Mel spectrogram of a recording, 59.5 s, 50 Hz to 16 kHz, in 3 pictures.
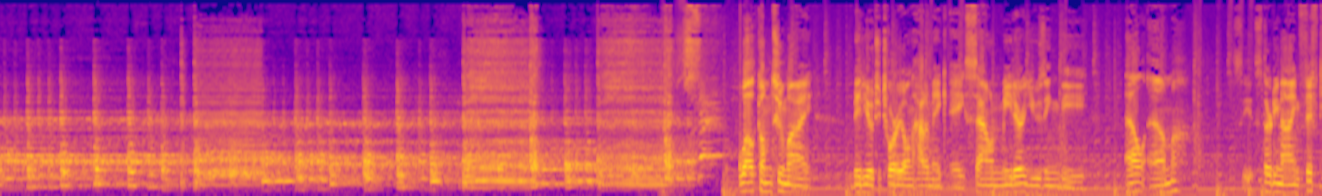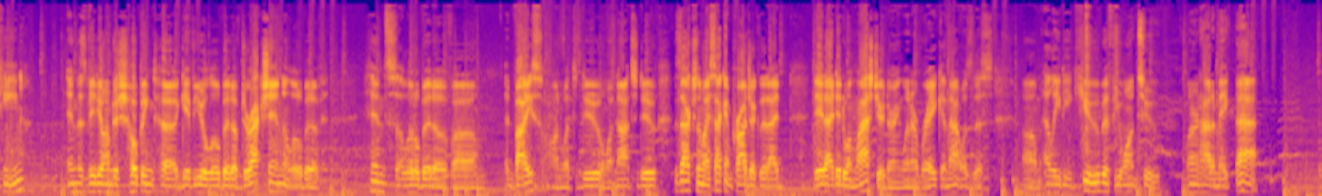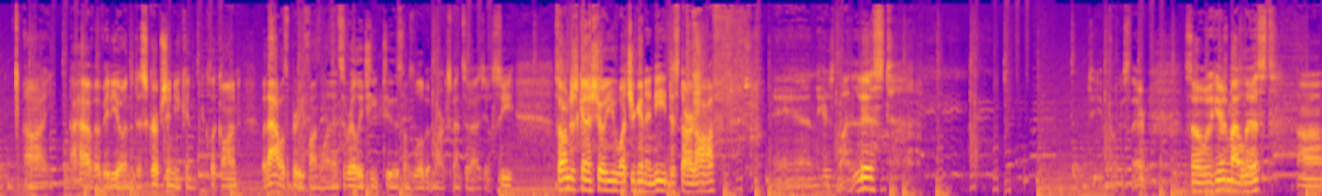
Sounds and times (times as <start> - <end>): Music: 0.0 - 59.4
Speech: 11.1 - 12.2, 12.8 - 16.3, 16.9 - 17.8, 18.6 - 38.8, 39.9 - 47.4, 48.0 - 50.6, 51.2 - 53.2, 56.0 - 59.4.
